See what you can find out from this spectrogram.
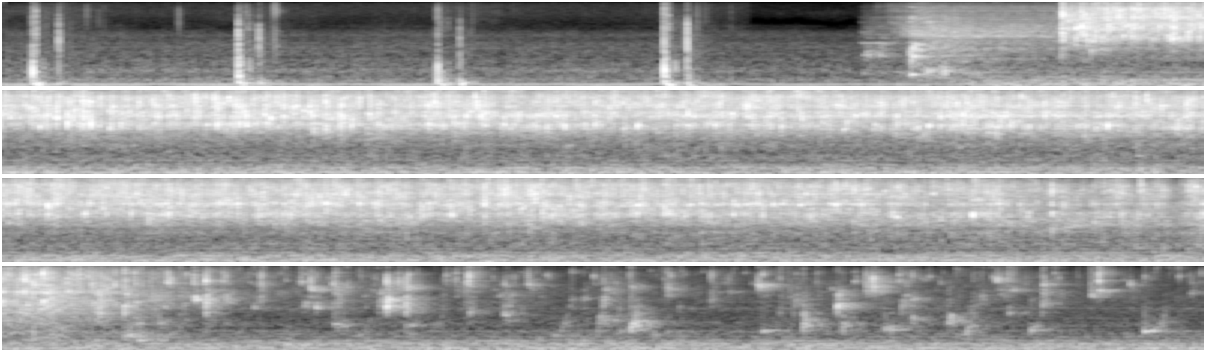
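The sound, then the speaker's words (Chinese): Bath water running from a tap: a few sharp clicks come first, then a loud, steady rushing stream starts and continues to the end, thinning slightly in the final seconds. “洗澡水已经放好了，现在可以去洗漱了。”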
